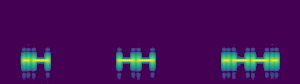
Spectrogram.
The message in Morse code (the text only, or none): AMP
